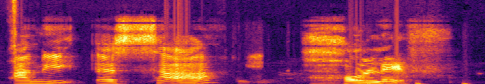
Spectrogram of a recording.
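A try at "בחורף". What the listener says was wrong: Bachoref. nice, and that's a resh, choref, bachoref. resh.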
